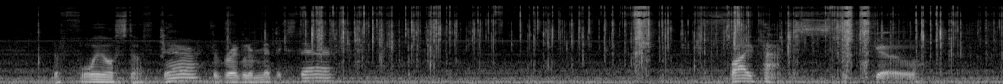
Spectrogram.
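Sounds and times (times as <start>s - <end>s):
foil wrapper crinkling: 2.2s - 10.0s.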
